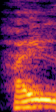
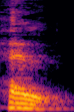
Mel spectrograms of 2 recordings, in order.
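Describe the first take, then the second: First: The vowel sounds like 'eye'. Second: The vowel sounds like 'ay'. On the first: The speaker calls it wrong. "हाइल नहीं पढ़ेंगे इसको" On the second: The speaker calls it right. "इसको पढ़ेंगे हेल"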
